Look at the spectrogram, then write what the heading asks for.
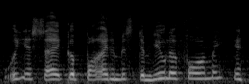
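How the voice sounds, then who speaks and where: An actor playing a poor, downcast but stubborn schoolboy in a radio drama, with an English accent and halting, uneducated street speech. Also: medium pitch, fairly even intonation, warm tone, natural voice. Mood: sad, resigned. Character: poor schoolboy, downcast, stubborn yet polite, facing the almshouse.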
